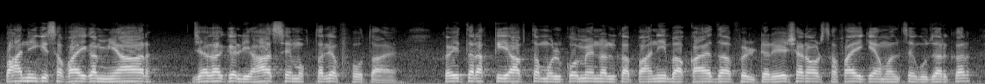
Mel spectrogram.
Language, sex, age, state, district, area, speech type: Urdu, male, 30-45, Delhi, New Delhi, urban, spontaneous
